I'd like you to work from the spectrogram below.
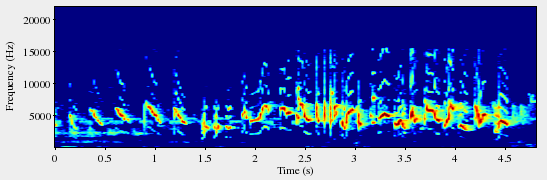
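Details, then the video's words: Energetic song of a yellow-breasted white-eye: looping, wavering whistled notes that start spaced out and quicken into a fast, continuous warble. "suara kicau plece dada kuning gacor"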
